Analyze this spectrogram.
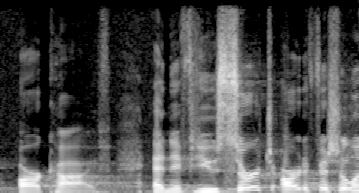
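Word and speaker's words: arXiv: they're for free called archive it's spelled ARX IV archive and if you search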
